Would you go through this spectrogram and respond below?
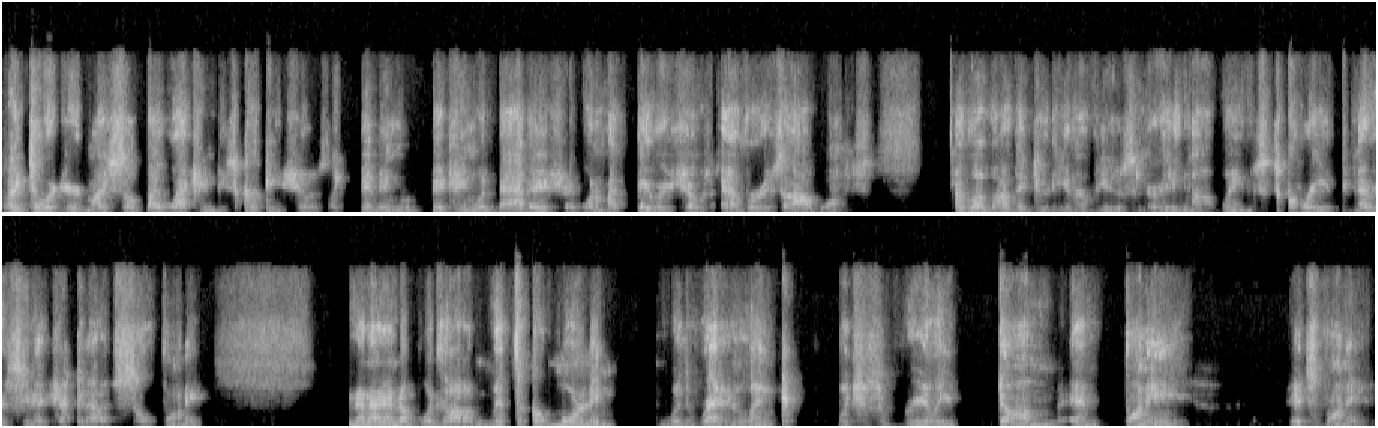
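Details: Adult male laryngectomee speaking with an electrolarynx held to his neck, his only form of communication; electrolarynx speech.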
